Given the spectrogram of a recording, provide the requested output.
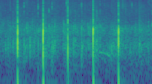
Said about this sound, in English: Team, we're excited. Yeah, let's give them a round of applause.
